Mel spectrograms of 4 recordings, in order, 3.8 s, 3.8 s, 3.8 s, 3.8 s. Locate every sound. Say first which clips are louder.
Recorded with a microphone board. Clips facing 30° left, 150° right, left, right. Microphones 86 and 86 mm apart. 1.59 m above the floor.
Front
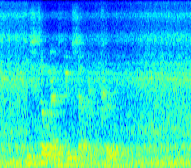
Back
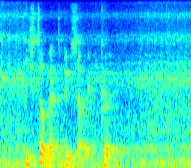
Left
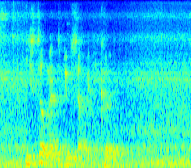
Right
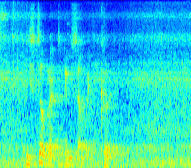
0.5 s a man speaking: back 8 dB, right 3 dB; 160° right, 0.7 m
